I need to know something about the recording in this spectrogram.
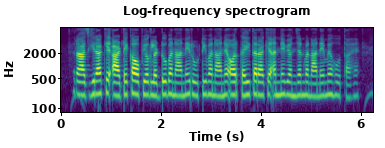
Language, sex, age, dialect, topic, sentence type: Hindi, female, 18-24, Garhwali, agriculture, statement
